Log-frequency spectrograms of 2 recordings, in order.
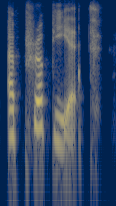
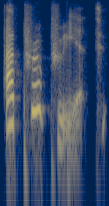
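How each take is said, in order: First: "appropriate" without its second r, uh-PRO-pee-it; childlike slip, uh-PRO-pee-it for "appropriate"; old mispronunciation. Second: "appropriate" with both r sounds, uh-PRO-pree-it; careful, high-pitched uh-PRO-pree-it for "appropriate"; corrected pronunciation. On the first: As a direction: drop the r from the "-priate" of "appropriate". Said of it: "which I used to say". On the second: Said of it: "have corrected my pronunciation of". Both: Shown as a demonstration.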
